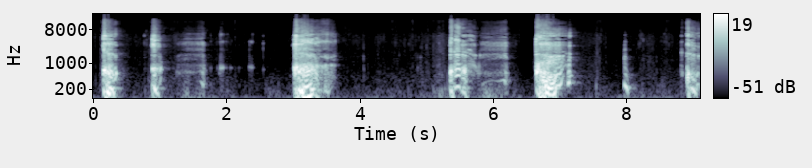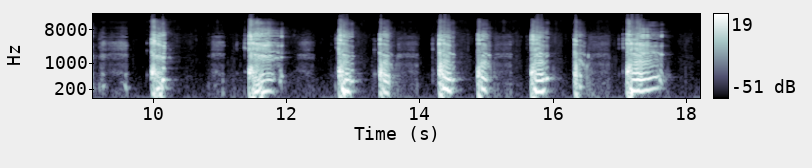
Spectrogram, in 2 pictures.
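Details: Girl with a terrible barking cough she couldn't stop: about twenty repeated harsh, barking coughs in a long run with some throat clearing; persistent barking cough.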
